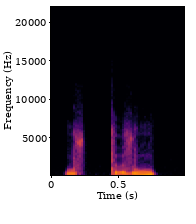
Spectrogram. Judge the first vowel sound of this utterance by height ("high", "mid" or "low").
high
